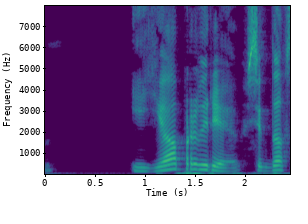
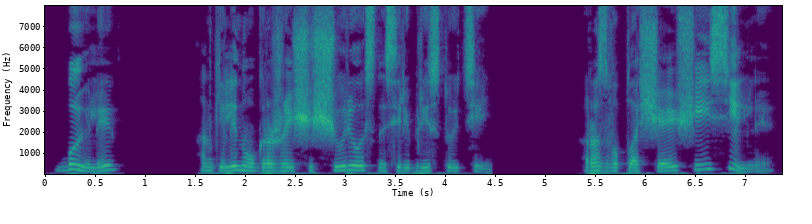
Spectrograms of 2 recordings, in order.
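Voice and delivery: ordinary delivery, nothing marked

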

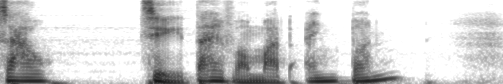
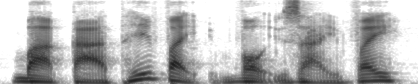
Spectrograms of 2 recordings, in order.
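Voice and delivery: usual speaking voice

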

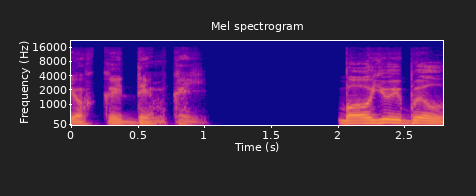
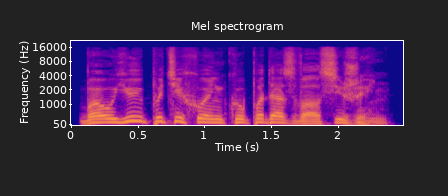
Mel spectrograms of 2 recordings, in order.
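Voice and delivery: ordinary delivery

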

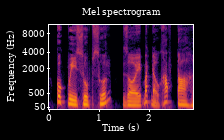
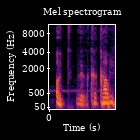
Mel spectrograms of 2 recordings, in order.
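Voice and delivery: tearful pleading; 3 semitones higher than usual. A narrator's reading. Niece begs not to abort.

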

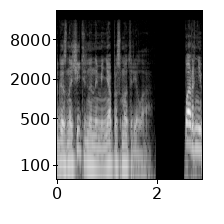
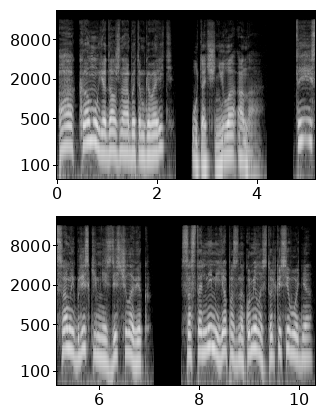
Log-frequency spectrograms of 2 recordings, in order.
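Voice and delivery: put-on higher-pitched voice for an ingenuous girl; naive city girl, earnest; 6 semitones higher than usual. A narrator's reading. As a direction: explain innocently as the city girl. Narrator voices young blonde Alisa.

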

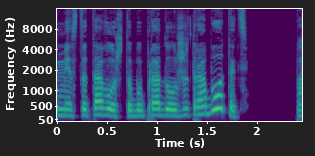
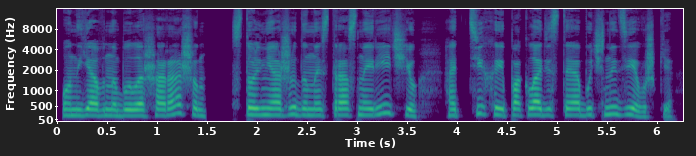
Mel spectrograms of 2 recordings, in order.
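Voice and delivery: plain reading voice

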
